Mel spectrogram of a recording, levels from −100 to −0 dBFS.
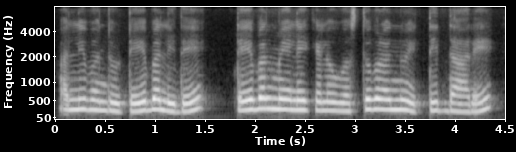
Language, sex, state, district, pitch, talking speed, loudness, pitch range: Kannada, female, Karnataka, Bidar, 240 Hz, 120 wpm, -15 LUFS, 220-265 Hz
